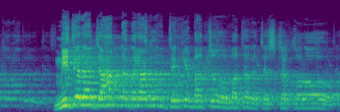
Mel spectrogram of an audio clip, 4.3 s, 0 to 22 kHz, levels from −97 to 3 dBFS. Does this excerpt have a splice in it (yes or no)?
no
